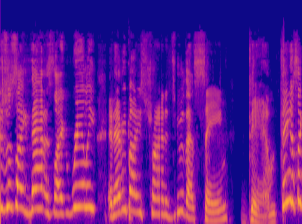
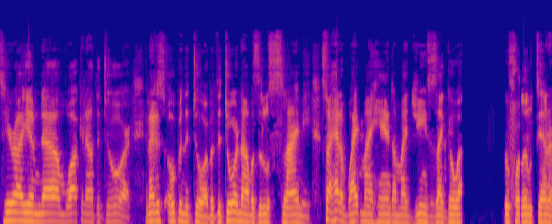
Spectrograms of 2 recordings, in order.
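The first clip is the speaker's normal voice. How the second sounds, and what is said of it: Monotone imitation of a travel vlogger. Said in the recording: “he's got that monotone voice”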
